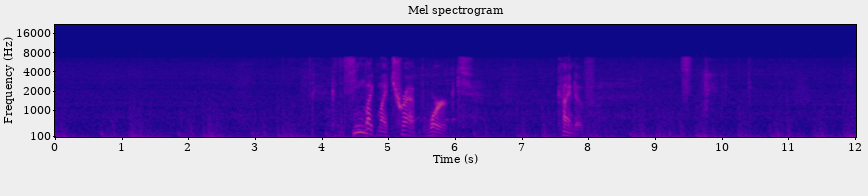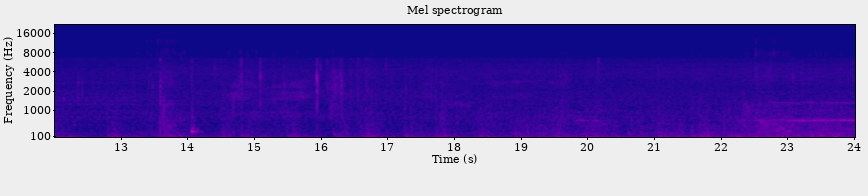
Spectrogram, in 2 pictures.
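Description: Footsteps patter steadily over rocky ground.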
